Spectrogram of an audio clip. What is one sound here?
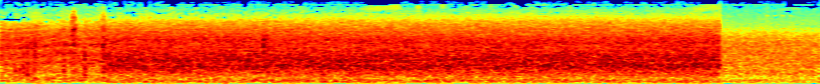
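A river rushes loudly over rocks outdoors.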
